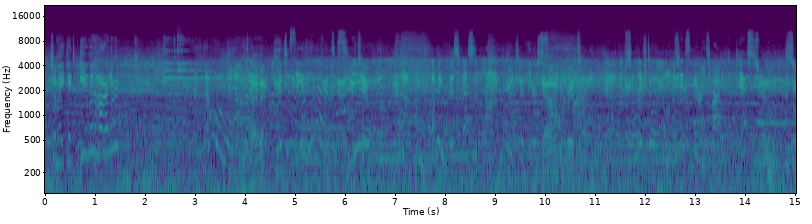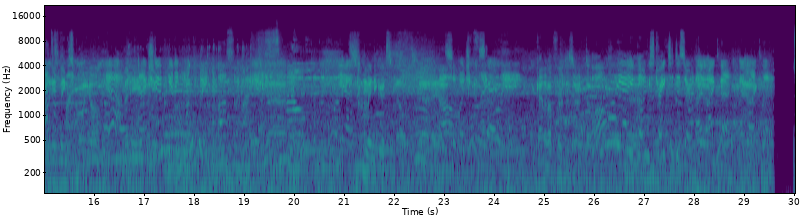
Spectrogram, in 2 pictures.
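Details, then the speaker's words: Hearing aid output with the MultiFocus directional program off: a noisy amusement-park food-truck scene recreated in a 45-speaker spatial sound lab, with dense crowd chatter, music and clatter from all directions and no single voice standing out. "次のクリップは、遊園地のフードトラックからのデモです。騒音が大きく、迷惑で、あらゆる方向から音が聞こえてくるため、聞き取りにくく、特に補聴器を装着している人にとっては、賑やかではありますが、特に聞き取りにくい環境が生じています。"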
